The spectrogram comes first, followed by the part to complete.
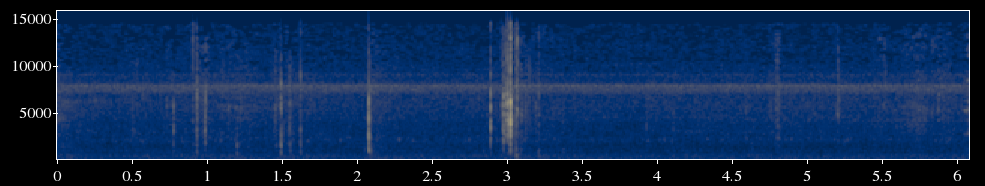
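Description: Light clicks and taps from a smartphone being handled and propped against a wooden post, a sharper tap about three seconds in, over a faint steady background hiss.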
